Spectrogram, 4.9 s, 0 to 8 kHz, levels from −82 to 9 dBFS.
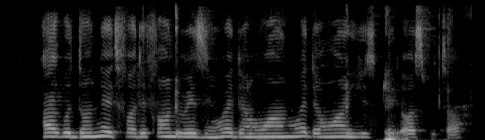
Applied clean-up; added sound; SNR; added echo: neural mask model Resemble Enhance denoiser.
